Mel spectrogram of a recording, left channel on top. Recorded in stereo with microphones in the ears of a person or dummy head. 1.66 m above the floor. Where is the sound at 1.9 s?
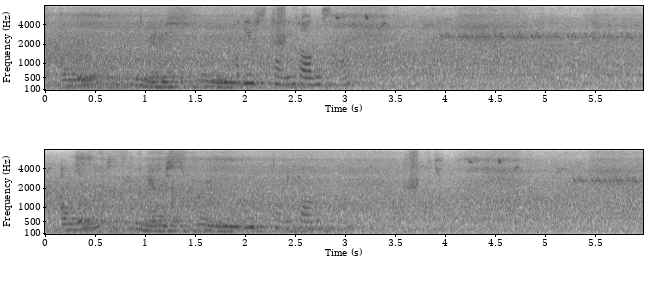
75° left (ahead or behind), 1.3 m.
